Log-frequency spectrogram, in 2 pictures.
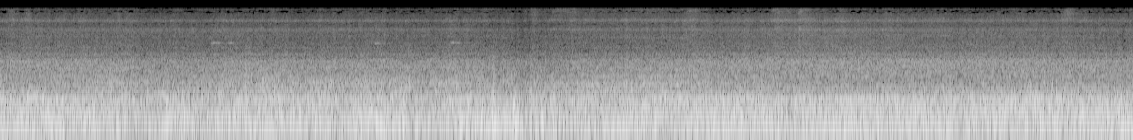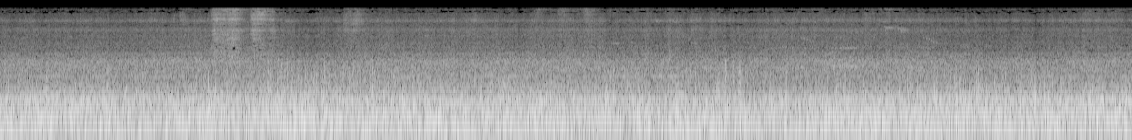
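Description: Passenger train running along the track, heard from an open carriage window: a steady rumble of wheels on rail, with a brief high-pitched sound a little past halfway.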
